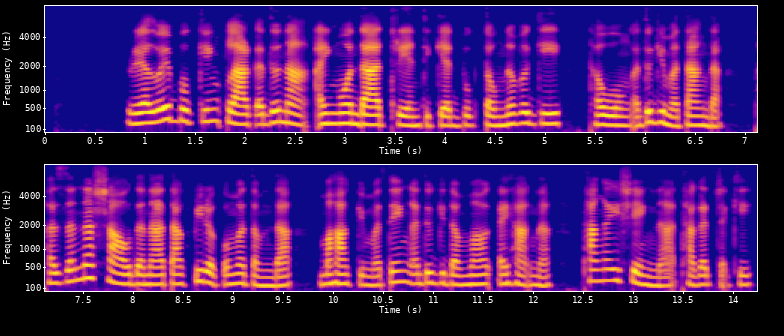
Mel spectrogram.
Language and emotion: Manipuri, happy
